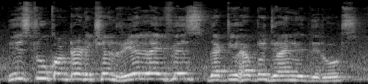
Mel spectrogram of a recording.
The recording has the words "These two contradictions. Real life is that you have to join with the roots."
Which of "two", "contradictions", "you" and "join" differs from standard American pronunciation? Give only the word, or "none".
contradictions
